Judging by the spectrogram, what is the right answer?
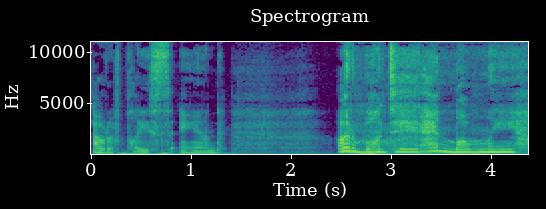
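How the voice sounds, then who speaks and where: Amid audible room echo, a woman with an American accent speaks very slowly, her pitch swinging very widely. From Alaska. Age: 30s. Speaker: podcast host. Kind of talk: casual chat. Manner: hesitant, many fillers; laughs often.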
